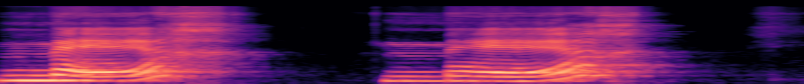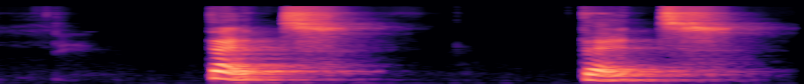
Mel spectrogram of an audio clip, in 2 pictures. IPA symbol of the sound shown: ɛ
